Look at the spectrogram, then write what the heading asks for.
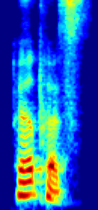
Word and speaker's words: purpose: the middle and what purpose is a noun purpose we stress at the first syllable purpose which is not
